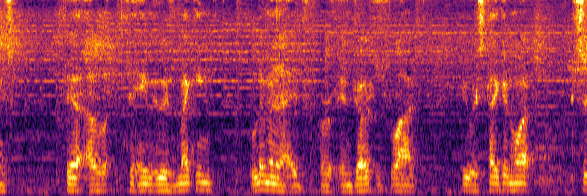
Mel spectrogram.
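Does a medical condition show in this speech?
Yes: Guillain-Barré syndrome; phantom sensations in arms and legs; just over a year since diagnosis, improving, weak right grip.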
